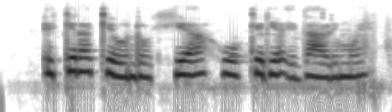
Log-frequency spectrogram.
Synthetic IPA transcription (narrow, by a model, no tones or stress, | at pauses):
ekeɾakeoːndokeahwokeɾiaeðaɾemwɛ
